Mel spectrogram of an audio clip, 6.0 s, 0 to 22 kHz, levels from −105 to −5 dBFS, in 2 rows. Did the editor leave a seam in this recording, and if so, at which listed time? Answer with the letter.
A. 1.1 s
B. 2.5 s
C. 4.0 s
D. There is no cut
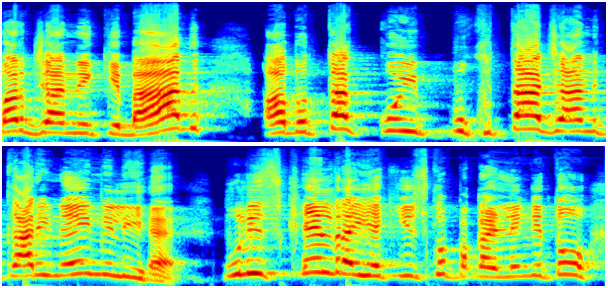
D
